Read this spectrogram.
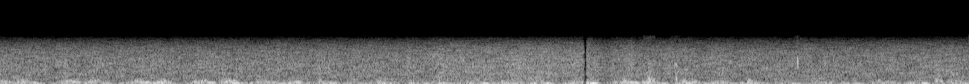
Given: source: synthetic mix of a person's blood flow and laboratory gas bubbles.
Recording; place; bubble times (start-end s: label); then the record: Doppler ultrasound of blood flow; precordium
6.44-6.55 s: bubbles
6.71-6.82 s: bubbles
7.94-8.01 s: bubbles
9.32-9.60 s: bubbles
From the record:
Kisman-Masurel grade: 123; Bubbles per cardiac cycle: 1 to 2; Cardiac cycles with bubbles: 10 to 50%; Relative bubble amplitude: loud (0.450 to 0.775); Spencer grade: 2 (many but less than half of the cardiac periods contain bubble signals, singularly or in groups); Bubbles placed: anywhere in the cardiac cycle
